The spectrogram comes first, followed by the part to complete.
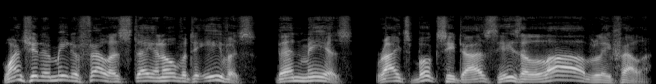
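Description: Drunk old barfly, high and swooping, folksy and loud, played by a man. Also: big pitch swings, measured pace, no room sound. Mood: boozy. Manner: bawling, slurred folksy talk.

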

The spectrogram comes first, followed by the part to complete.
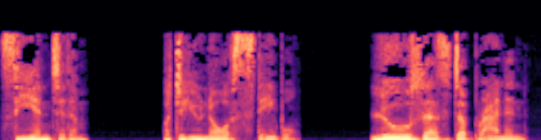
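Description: A woman voicing a frail, nervous young male telepath who wails and snaps, husky-voiced. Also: deep voice, lively intonation, unhurried, a little mellow, dry recording, exaggerated voice. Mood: bitter, hushed. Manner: frantic, wailing, then bitter and snappish.

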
